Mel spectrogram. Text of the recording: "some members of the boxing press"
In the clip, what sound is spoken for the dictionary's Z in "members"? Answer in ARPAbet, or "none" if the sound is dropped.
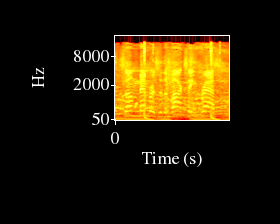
Z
